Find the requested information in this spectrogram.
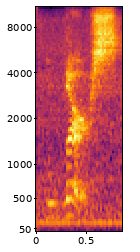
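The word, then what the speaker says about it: loess: about it here and is lurce so l-o-e-s-s it kind of has a lure um pronunciation it's a german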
